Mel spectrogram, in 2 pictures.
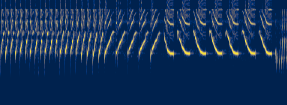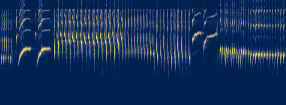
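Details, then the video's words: Canary song used to lure other canaries into singing, a long continuous performance: rapid descending whistled sweeps repeated in quick series, then buzzy trills and rolling chirps, shifting between tours every second or so, loud and clear. "Masteran Suara Burung Kenari Gacor Panjang cuit cuit Ngerol untuk Pancingan Kenari!"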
